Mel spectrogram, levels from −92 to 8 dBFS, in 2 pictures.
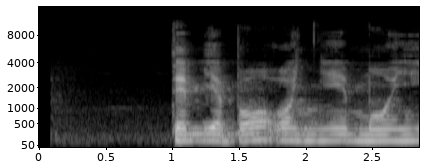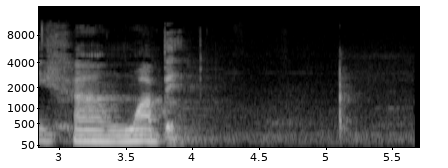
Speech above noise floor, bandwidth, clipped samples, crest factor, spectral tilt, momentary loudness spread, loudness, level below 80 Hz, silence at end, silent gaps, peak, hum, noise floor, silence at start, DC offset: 43 dB; 10 kHz; under 0.1%; 20 dB; -7.5 dB/octave; 16 LU; -25 LUFS; -62 dBFS; 0.55 s; none; -6 dBFS; none; -67 dBFS; 1 s; under 0.1%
